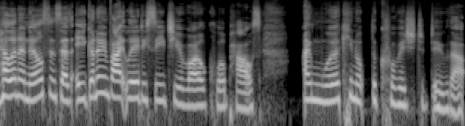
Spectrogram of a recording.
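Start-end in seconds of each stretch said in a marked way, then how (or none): none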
